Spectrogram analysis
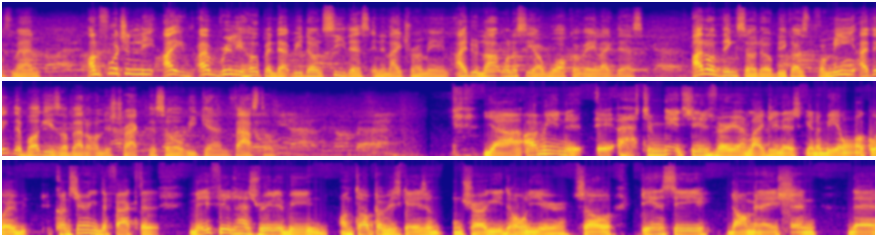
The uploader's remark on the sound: Live from Finals Day at the 2021 ROAR Nationals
